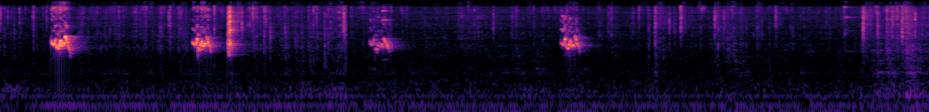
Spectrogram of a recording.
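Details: Cheerful budgies chirp in short, sharp bursts at uneven gaps, four main chirps with soft scratching and clicking in between.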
